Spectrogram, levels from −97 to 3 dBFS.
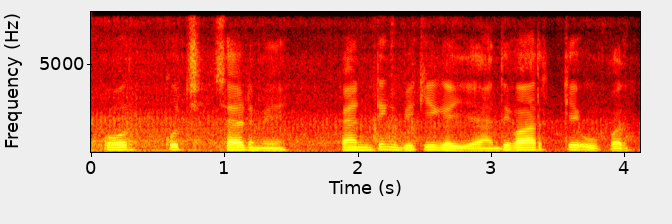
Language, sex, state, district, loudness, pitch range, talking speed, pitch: Hindi, male, Uttar Pradesh, Saharanpur, -18 LUFS, 120-140 Hz, 175 wpm, 130 Hz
